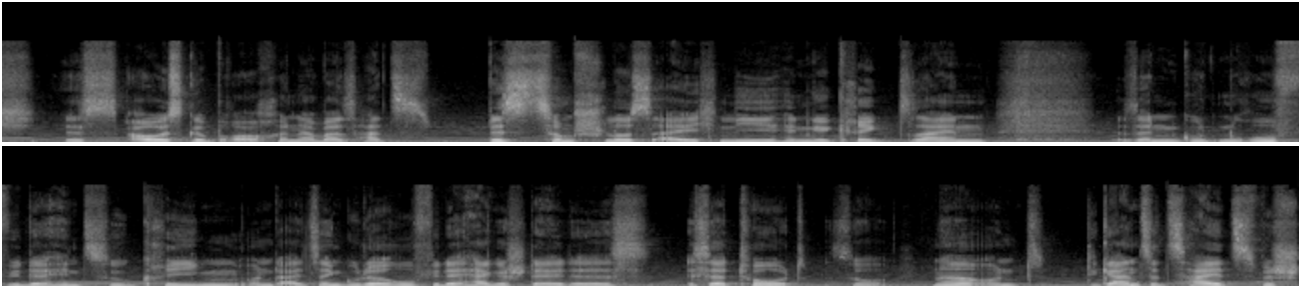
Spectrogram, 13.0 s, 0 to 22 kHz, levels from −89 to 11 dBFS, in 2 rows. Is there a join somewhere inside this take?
no; 0 cuts

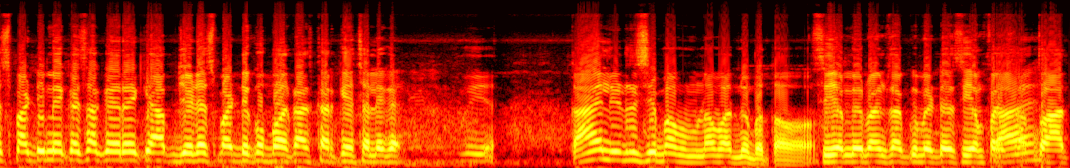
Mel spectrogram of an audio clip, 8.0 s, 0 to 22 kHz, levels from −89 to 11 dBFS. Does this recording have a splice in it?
yes; 1 cut; at 3.6 s

